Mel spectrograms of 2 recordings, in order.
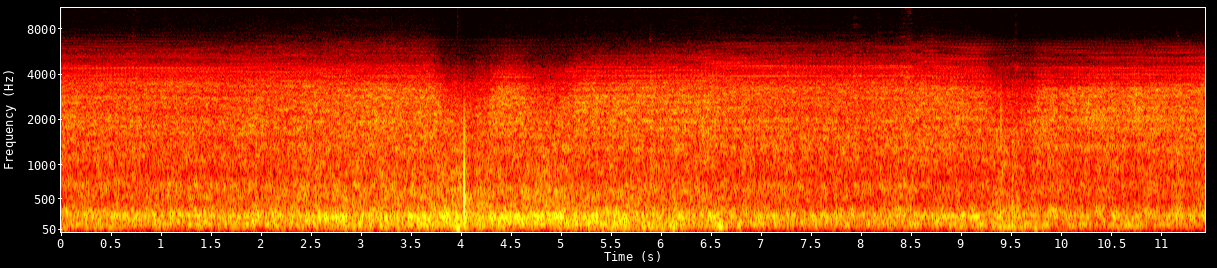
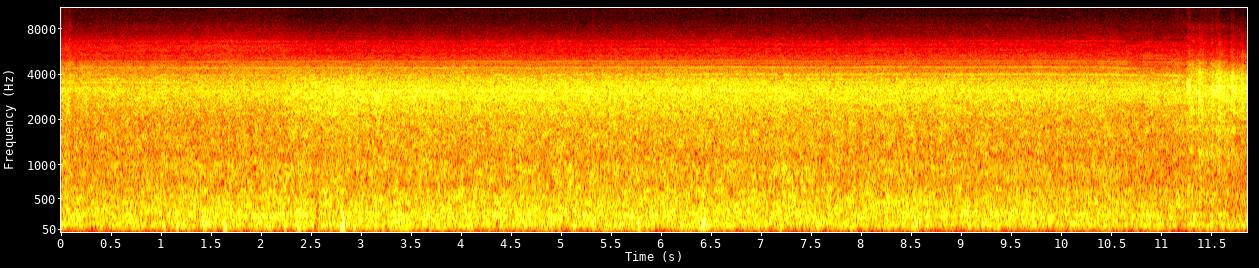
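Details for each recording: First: Heater blower motor tested on the fuse panel feed with ignition on, at high speed. Steady, even rushing hum with no scraping, ticking or wobble. Normal blower motor running. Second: Heater blower motor (Volvo ventilation) fed from the fuse panel. Constant rushing hiss with a rough, uneven rattle underneath. Noisy blower motor.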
